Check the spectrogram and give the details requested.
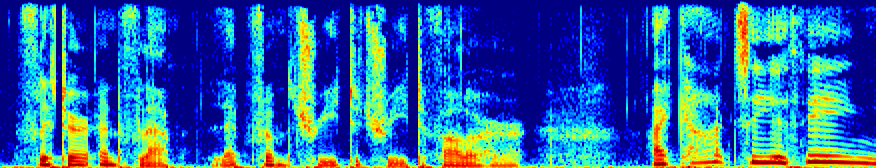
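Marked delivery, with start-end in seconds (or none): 4.1-5.5 high-pitched storybook yell without much volume; small bird's thin, high yell; panicked yell. A narrator's reading. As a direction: cry out high in alarm. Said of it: "yelled Pip".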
